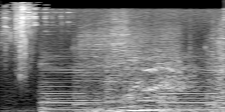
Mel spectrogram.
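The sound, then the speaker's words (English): In a film scene, a car zips around another car with Catherine O'Hara in it, with a rising engine roar and a brief squeal of tires. It is loud and lasts a couple of seconds, with no talking. “He zips around her.”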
